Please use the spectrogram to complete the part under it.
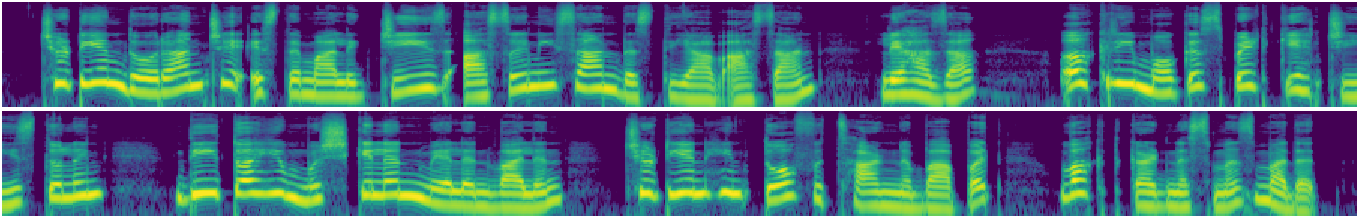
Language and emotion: Kashmiri, neutral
